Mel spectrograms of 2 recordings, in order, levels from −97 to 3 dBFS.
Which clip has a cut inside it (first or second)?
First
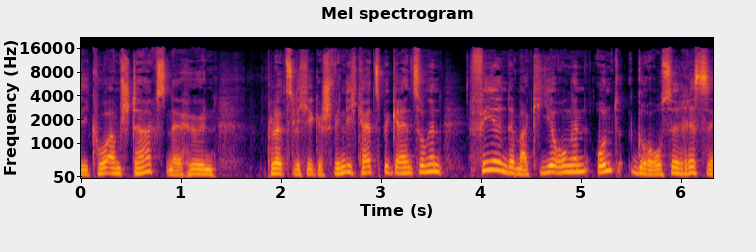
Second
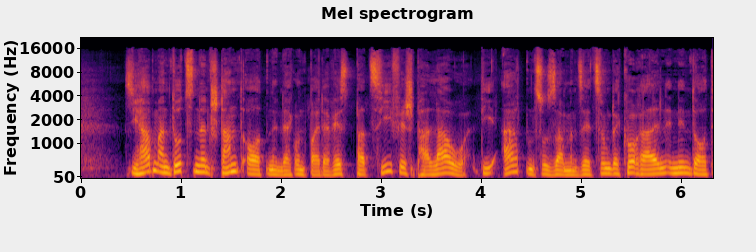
second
